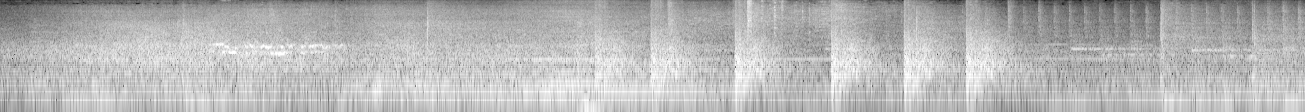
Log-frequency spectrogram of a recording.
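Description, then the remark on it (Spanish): On a morning drive to work, a volley of five or six sharp, loud gunshots fired from another car cracks out over a steady rumble of car and road noise, with the brittle crash of the car's window glass shattering among the shots. “Wright sufrió cortes al romperse los vidrios”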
